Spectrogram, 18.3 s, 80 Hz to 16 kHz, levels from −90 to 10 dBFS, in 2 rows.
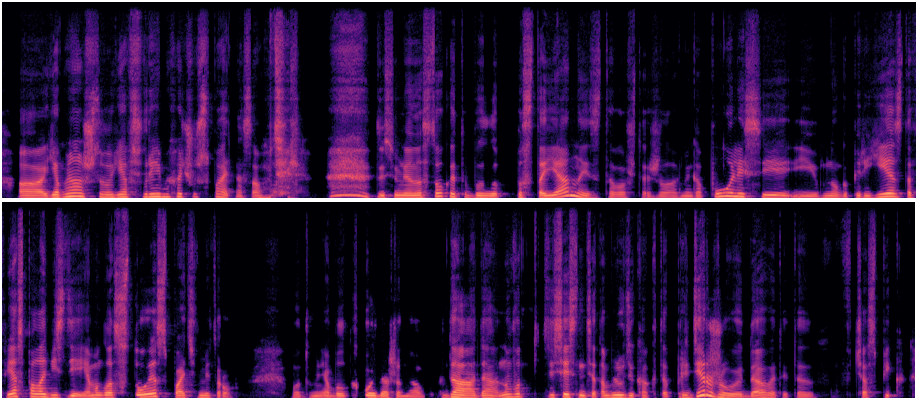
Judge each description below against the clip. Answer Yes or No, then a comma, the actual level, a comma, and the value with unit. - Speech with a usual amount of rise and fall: No, wide, 6.2 semitones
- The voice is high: No, medium, 170 Hz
